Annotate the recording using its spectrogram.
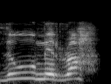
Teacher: The ta will always, this ta marbuta will always turn into ha. So instead of zu mirratin, it's zu mirrah.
